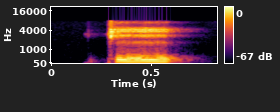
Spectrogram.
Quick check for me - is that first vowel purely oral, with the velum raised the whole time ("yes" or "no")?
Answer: no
